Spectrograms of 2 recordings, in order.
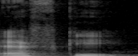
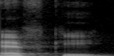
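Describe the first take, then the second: Both takes have the same delivery.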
